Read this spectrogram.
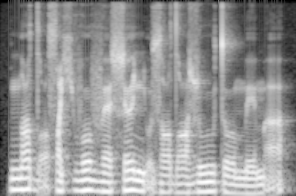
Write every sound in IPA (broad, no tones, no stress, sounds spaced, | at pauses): n u dˤ o̰ sˤ ɐ ç v o v ɛ ɬ ɘ ɲ o̰ z ɔ dˤ e o̯ ɮ uː t oː m e m a̰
